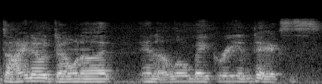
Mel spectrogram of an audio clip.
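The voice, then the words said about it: Texan-accented imitation of a singer. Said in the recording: “You sounded a bit like Texan Cher for a minute.”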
